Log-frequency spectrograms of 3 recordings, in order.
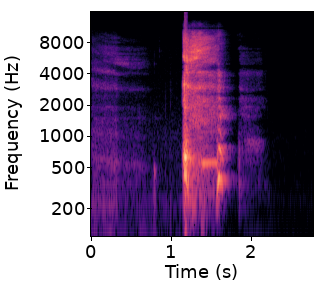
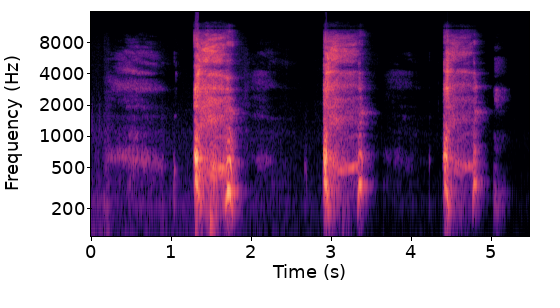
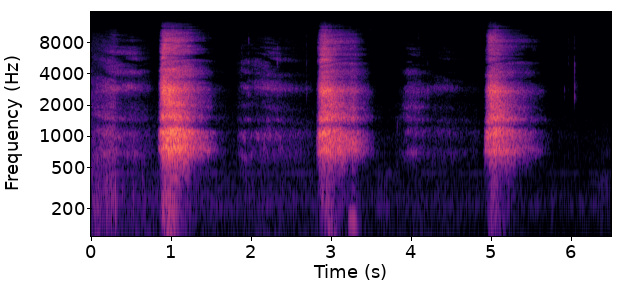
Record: {"cough_length": "2.8 s", "cough_amplitude": 29204, "cough_signal_mean_std_ratio": 0.28, "three_cough_length": "5.5 s", "three_cough_amplitude": 29204, "three_cough_signal_mean_std_ratio": 0.32, "exhalation_length": "6.5 s", "exhalation_amplitude": 17535, "exhalation_signal_mean_std_ratio": 0.35, "survey_phase": "beta (2021-08-13 to 2022-03-07)", "age": "45-64", "gender": "Female", "wearing_mask": "No", "symptom_change_to_sense_of_smell_or_taste": true, "smoker_status": "Never smoked", "respiratory_condition_asthma": false, "respiratory_condition_other": false, "recruitment_source": "REACT", "submission_delay": "2 days", "covid_test_result": "Negative", "covid_test_method": "RT-qPCR"}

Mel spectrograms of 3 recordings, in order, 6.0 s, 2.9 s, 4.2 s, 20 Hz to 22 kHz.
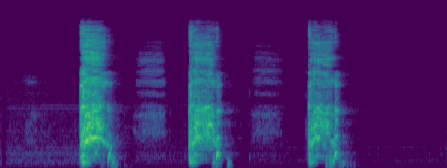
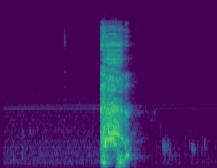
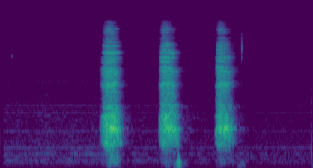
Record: {"three_cough_length": "6.0 s", "three_cough_amplitude": 20354, "three_cough_signal_mean_std_ratio": 0.32, "cough_length": "2.9 s", "cough_amplitude": 26960, "cough_signal_mean_std_ratio": 0.28, "exhalation_length": "4.2 s", "exhalation_amplitude": 10772, "exhalation_signal_mean_std_ratio": 0.32, "survey_phase": "beta (2021-08-13 to 2022-03-07)", "age": "45-64", "gender": "Male", "wearing_mask": "No", "symptom_none": true, "smoker_status": "Never smoked", "respiratory_condition_asthma": false, "respiratory_condition_other": false, "recruitment_source": "REACT", "submission_delay": "2 days", "covid_test_result": "Negative", "covid_test_method": "RT-qPCR", "influenza_a_test_result": "Negative", "influenza_b_test_result": "Negative"}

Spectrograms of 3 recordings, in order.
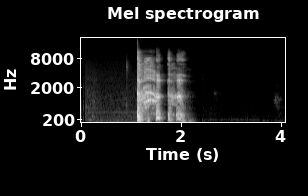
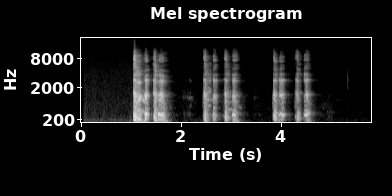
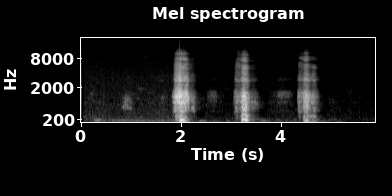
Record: {"cough_length": "4.1 s", "cough_amplitude": 32767, "cough_signal_mean_std_ratio": 0.3, "three_cough_length": "5.8 s", "three_cough_amplitude": 30112, "three_cough_signal_mean_std_ratio": 0.33, "exhalation_length": "5.9 s", "exhalation_amplitude": 32768, "exhalation_signal_mean_std_ratio": 0.22, "survey_phase": "beta (2021-08-13 to 2022-03-07)", "age": "45-64", "gender": "Male", "wearing_mask": "No", "symptom_none": true, "smoker_status": "Never smoked", "respiratory_condition_asthma": false, "respiratory_condition_other": false, "recruitment_source": "REACT", "submission_delay": "6 days", "covid_test_result": "Negative", "covid_test_method": "RT-qPCR", "influenza_a_test_result": "Unknown/Void", "influenza_b_test_result": "Unknown/Void"}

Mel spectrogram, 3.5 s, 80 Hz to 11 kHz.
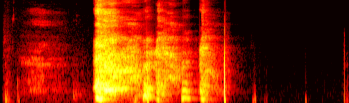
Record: {"cough_length": "3.5 s", "cough_amplitude": 29260, "cough_signal_mean_std_ratio": 0.33, "survey_phase": "alpha (2021-03-01 to 2021-08-12)", "age": "45-64", "gender": "Male", "wearing_mask": "No", "symptom_new_continuous_cough": true, "symptom_abdominal_pain": true, "symptom_fatigue": true, "symptom_fever_high_temperature": true, "symptom_headache": true, "symptom_onset": "3 days", "smoker_status": "Ex-smoker", "respiratory_condition_asthma": false, "respiratory_condition_other": false, "recruitment_source": "Test and Trace", "submission_delay": "2 days", "covid_test_result": "Positive", "covid_test_method": "RT-qPCR", "covid_ct_value": 14.8, "covid_ct_gene": "ORF1ab gene", "covid_ct_mean": 15.1, "covid_viral_load": "11000000 copies/ml", "covid_viral_load_category": "High viral load (>1M copies/ml)"}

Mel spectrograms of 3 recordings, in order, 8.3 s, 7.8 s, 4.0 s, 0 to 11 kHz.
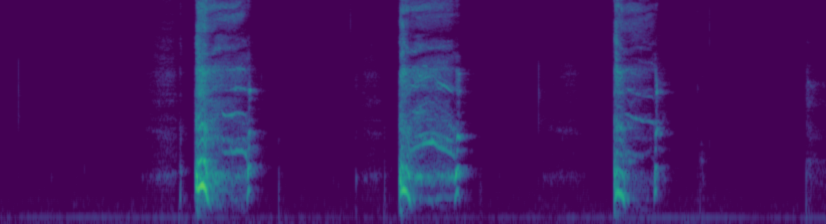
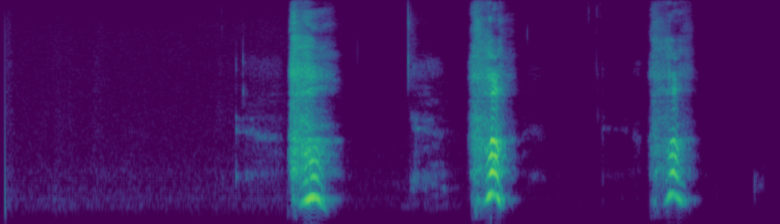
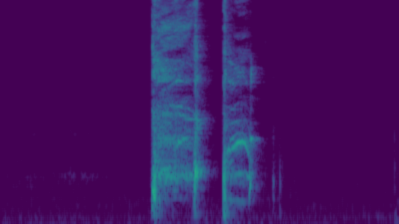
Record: {"three_cough_length": "8.3 s", "three_cough_amplitude": 6772, "three_cough_signal_mean_std_ratio": 0.23, "exhalation_length": "7.8 s", "exhalation_amplitude": 29504, "exhalation_signal_mean_std_ratio": 0.22, "cough_length": "4.0 s", "cough_amplitude": 2511, "cough_signal_mean_std_ratio": 0.35, "survey_phase": "alpha (2021-03-01 to 2021-08-12)", "age": "65+", "gender": "Female", "wearing_mask": "No", "symptom_fatigue": true, "symptom_fever_high_temperature": true, "symptom_change_to_sense_of_smell_or_taste": true, "smoker_status": "Never smoked", "respiratory_condition_asthma": false, "respiratory_condition_other": false, "recruitment_source": "Test and Trace", "submission_delay": "2 days", "covid_test_result": "Positive", "covid_test_method": "RT-qPCR", "covid_ct_value": 16.5, "covid_ct_gene": "ORF1ab gene", "covid_ct_mean": 17.5, "covid_viral_load": "1800000 copies/ml", "covid_viral_load_category": "High viral load (>1M copies/ml)"}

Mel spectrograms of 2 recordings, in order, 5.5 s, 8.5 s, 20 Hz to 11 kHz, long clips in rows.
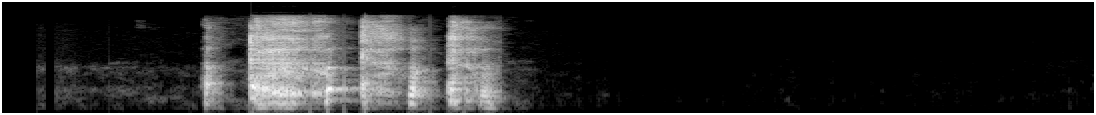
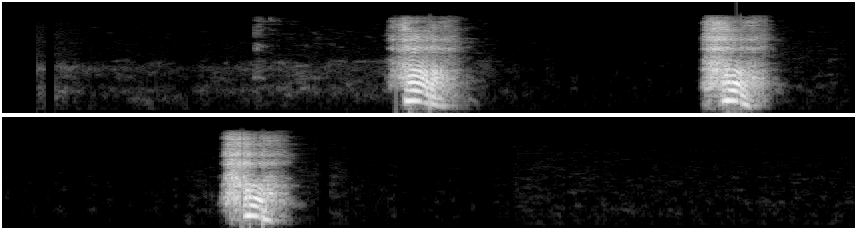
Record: {"cough_length": "5.5 s", "cough_amplitude": 32767, "cough_signal_mean_std_ratio": 0.3, "exhalation_length": "8.5 s", "exhalation_amplitude": 32768, "exhalation_signal_mean_std_ratio": 0.22, "survey_phase": "beta (2021-08-13 to 2022-03-07)", "age": "45-64", "gender": "Female", "wearing_mask": "No", "symptom_cough_any": true, "symptom_onset": "5 days", "smoker_status": "Never smoked", "respiratory_condition_asthma": false, "respiratory_condition_other": false, "recruitment_source": "Test and Trace", "submission_delay": "2 days", "covid_test_result": "Positive", "covid_test_method": "RT-qPCR", "covid_ct_value": 15.4, "covid_ct_gene": "ORF1ab gene", "covid_ct_mean": 16.5, "covid_viral_load": "3900000 copies/ml", "covid_viral_load_category": "High viral load (>1M copies/ml)"}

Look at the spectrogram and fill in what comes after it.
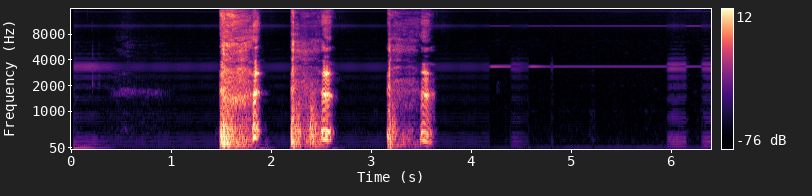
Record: {"cough_length": "6.4 s", "cough_amplitude": 21435, "cough_signal_mean_std_ratio": 0.27, "survey_phase": "beta (2021-08-13 to 2022-03-07)", "age": "65+", "gender": "Female", "wearing_mask": "No", "symptom_none": true, "smoker_status": "Never smoked", "respiratory_condition_asthma": false, "respiratory_condition_other": false, "recruitment_source": "REACT", "submission_delay": "2 days", "covid_test_result": "Negative", "covid_test_method": "RT-qPCR", "influenza_a_test_result": "Unknown/Void", "influenza_b_test_result": "Unknown/Void"}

